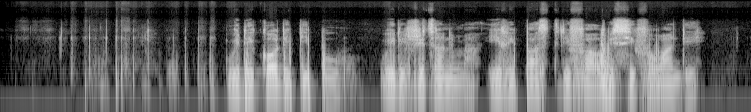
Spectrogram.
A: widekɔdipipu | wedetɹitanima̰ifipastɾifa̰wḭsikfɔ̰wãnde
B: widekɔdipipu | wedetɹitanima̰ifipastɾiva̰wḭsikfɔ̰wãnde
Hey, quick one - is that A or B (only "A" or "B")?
A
